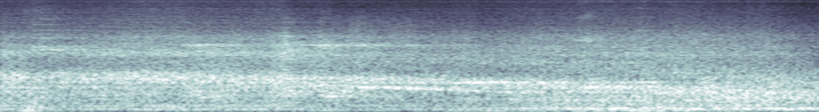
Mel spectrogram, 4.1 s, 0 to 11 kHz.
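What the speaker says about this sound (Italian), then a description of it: "Un nuovo splendente rinnovato convoglio Metro Wagon Mash della linea M3" A Metrowagonmash metro train on Budapest's M3 line rolls along with a steady, loud rumble and faint rail squeal, the noise holding constant throughout.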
